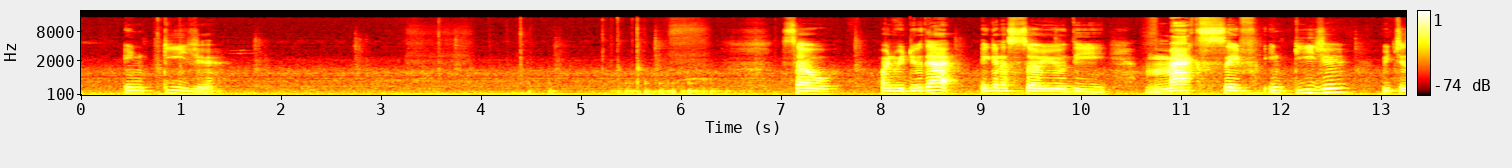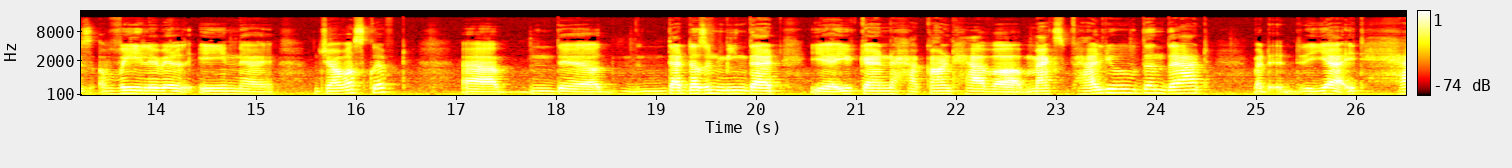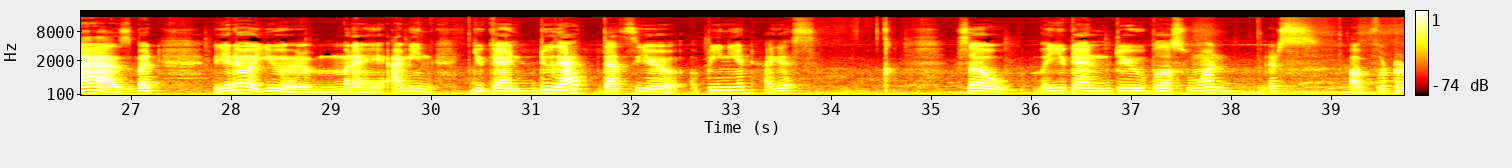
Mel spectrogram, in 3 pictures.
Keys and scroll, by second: 0.0-1.3 typing, 3.8-6.0 typing, 39.1 1.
